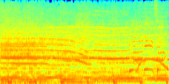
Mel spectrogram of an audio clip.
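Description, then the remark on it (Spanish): A person yells loudly and excitedly in celebration of Clarisa Molina winning Mira Quién Baila, sustained for the whole moment, the voice swooping up and down in pitch with other voices clamoring behind. “Pero ¿por qué gritó tanto, Dios mío?”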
